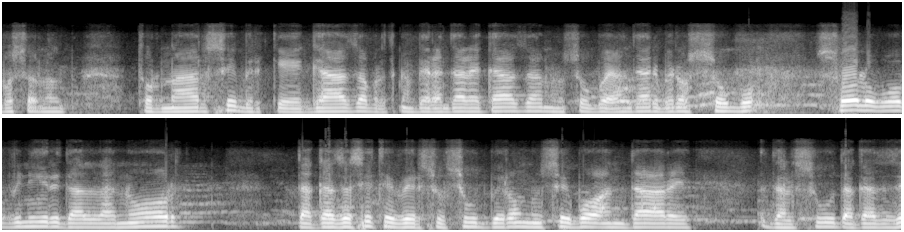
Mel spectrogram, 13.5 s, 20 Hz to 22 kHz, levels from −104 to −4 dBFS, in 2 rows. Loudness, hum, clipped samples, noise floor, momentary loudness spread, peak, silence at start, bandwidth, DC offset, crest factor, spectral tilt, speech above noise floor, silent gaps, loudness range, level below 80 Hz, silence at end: -14 LUFS; none; 0.1%; -40 dBFS; 11 LU; 0 dBFS; 0 s; 7.8 kHz; under 0.1%; 14 dB; -7.5 dB/octave; 26 dB; none; 3 LU; -54 dBFS; 0 s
